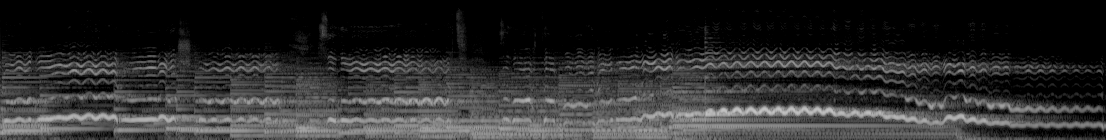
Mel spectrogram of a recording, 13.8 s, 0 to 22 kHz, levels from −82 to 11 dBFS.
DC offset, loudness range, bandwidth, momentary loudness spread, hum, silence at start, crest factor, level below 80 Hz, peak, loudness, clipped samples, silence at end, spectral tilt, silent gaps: under 0.1%; 8 LU; 11 kHz; 13 LU; none; 0 s; 16 dB; -52 dBFS; -6 dBFS; -21 LUFS; under 0.1%; 0 s; -6.5 dB/octave; none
